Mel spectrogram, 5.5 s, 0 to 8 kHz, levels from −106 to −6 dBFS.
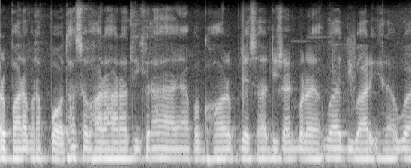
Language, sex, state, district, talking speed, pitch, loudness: Hindi, male, Maharashtra, Washim, 240 wpm, 115 Hz, -18 LUFS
